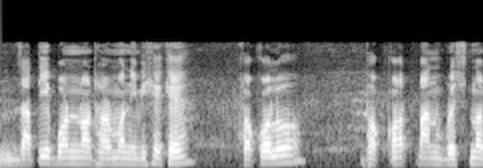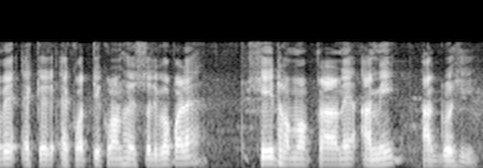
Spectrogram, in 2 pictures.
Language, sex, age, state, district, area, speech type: Assamese, male, 30-45, Assam, Majuli, urban, spontaneous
